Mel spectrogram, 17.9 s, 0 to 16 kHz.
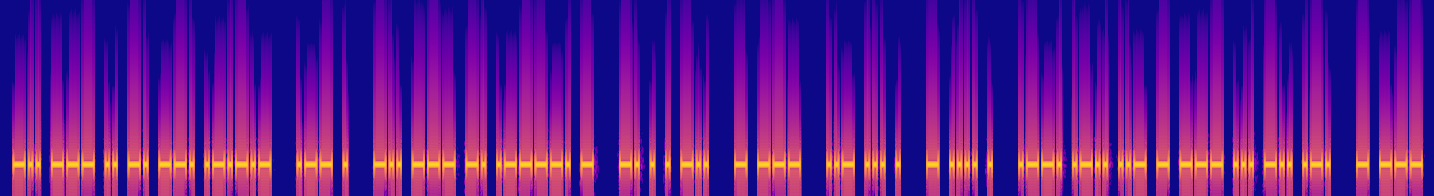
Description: Morse code, heard as a keyed tone, about 25 wpm, 600 Hz. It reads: DOING. WE DON'T NEED TO USE THE PLUTOSDR TO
